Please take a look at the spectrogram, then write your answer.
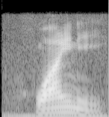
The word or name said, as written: whiney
